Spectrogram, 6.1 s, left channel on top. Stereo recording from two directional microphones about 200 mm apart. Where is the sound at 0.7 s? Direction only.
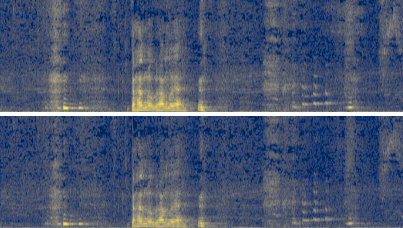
20° left (ahead or behind).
